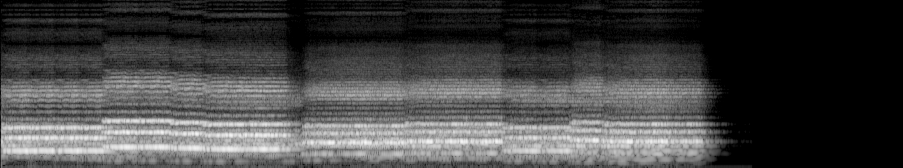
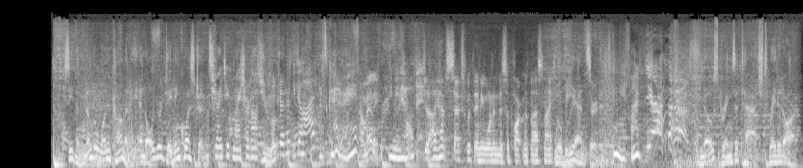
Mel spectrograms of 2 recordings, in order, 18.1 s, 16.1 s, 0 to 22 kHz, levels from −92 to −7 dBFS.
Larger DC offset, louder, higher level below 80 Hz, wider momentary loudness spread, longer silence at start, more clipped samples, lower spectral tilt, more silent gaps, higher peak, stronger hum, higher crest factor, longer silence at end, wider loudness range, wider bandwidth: second, under 0.1% vs 0.7%; second, -19 LUFS vs -15 LUFS; second, -74 dBFS vs -28 dBFS; first, 8 LU vs 3 LU; second, 0 s vs 1.05 s; neither; first, -5.5 dB/octave vs -4 dB/octave; neither; about the same, -4 dBFS vs -2 dBFS; neither; about the same, 14 dB vs 12 dB; first, 3.9 s vs 0.05 s; first, 7 LU vs 1 LU; about the same, 17.5 kHz vs 17 kHz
